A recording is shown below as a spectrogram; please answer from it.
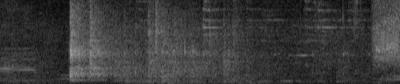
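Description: A sudden clatter of candlepins and ball on a bowling lane about a third of a second in, fading over about a second and a half.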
